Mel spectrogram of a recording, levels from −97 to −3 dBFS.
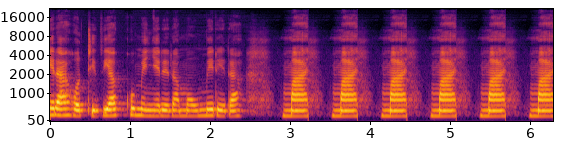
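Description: A stalled player or stream most likely kept resending the last fragment it held, producing a broken-record loop from 3.23 s to the end of the speech: a 0.62 s piece repeats exactly five times, back to back, and whatever should have followed is lost.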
